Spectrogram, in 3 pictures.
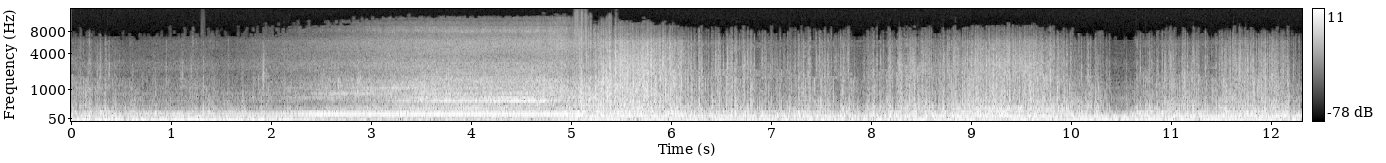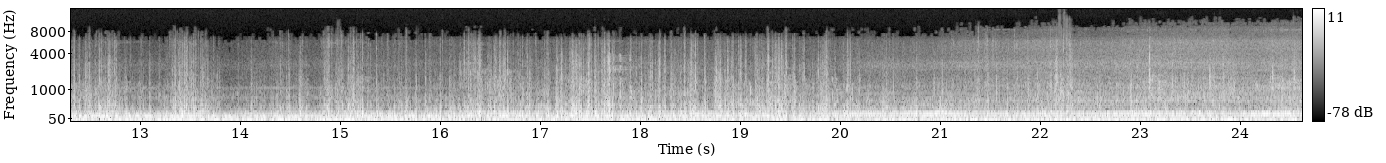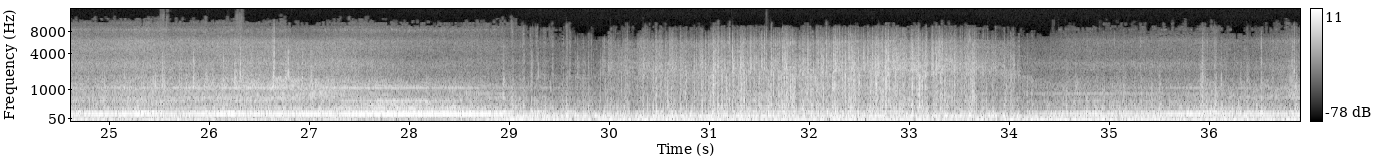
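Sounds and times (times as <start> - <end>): outboard motor running: 0.0 - 36.9
wind buffeting microphone: 0.0 - 36.9.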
